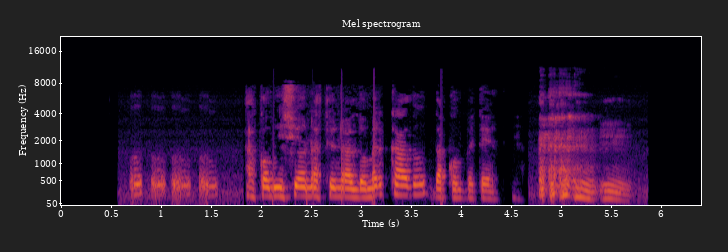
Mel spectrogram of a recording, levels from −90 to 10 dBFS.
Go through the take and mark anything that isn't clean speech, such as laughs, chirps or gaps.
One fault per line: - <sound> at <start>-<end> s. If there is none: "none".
- laugh at 0.7-1.6 s
- throat clearing at 4.8-5.7 s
